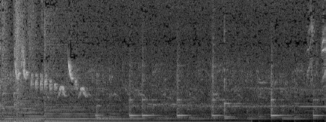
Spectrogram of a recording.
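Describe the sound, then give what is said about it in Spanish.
Birds sing in bright, repeated chirps and short descending trills over a steady low hum that cuts out near the end, leaving the calls clearer and more spaced apart. “La carretera austral es un paraíso para la observación de aves.”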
